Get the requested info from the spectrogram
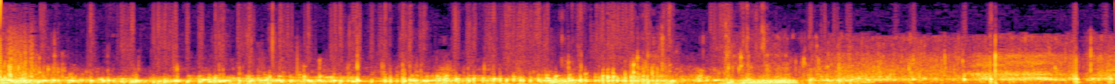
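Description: Muffled gurgling and sloshing of pool water heard with the camera dipped under the surface. About four seconds in, the camera comes up and the water splashes and drips clearly.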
